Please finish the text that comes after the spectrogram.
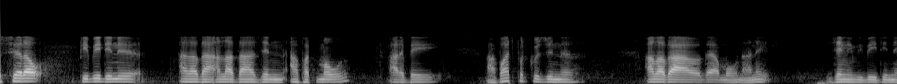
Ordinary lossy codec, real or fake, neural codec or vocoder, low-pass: none; fake; codec, 16 kHz, 0.5 kbps, X-Codec, HuBERT features, trained on LibriSpeech; 3.6 kHz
